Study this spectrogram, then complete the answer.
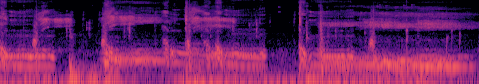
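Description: Sword blows land on creatures with short thuds.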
